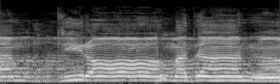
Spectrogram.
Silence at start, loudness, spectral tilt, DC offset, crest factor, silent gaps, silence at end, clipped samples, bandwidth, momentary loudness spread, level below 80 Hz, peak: 0 s; -10 LUFS; -5.5 dB/octave; under 0.1%; 10 dB; none; 0 s; under 0.1%; 13.5 kHz; 8 LU; -60 dBFS; 0 dBFS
